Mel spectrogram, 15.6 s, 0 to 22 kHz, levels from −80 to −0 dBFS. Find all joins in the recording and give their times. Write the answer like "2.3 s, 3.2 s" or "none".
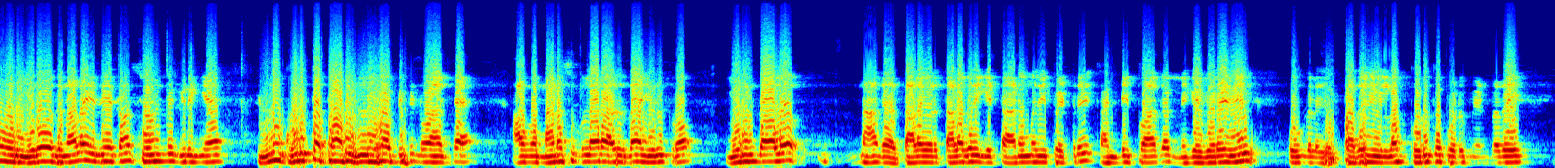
none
